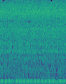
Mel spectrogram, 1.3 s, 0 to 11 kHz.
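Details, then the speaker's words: Honda Click 150 scooter, warm, after cylinder head replacement cured loud exhaust leak, aftermarket muffler: even low putting pulse about seven beats a second, no ticking or hiss; idles cleanly. "Kaya ganyan yung tunog. Pero nung hindi pa yan papalitan ng head, grabe yung ingay niyan. Parang wala talaga siyang pipe."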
